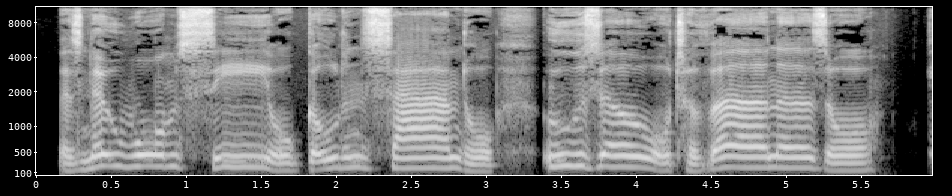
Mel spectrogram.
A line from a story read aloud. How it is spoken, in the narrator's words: answered lazily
